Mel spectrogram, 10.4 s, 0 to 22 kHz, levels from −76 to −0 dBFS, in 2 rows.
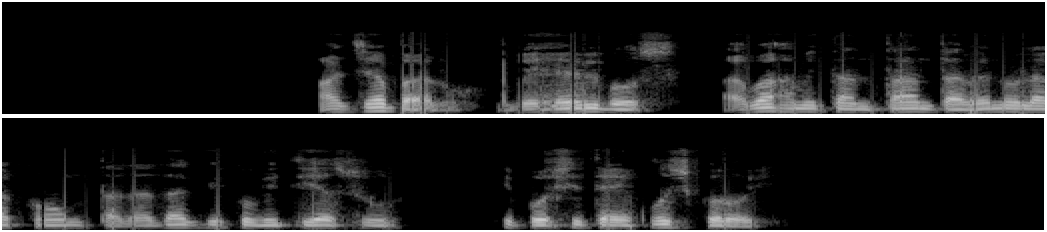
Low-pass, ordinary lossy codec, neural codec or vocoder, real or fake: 7.2 kHz; AAC, 32 kbps; none; real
